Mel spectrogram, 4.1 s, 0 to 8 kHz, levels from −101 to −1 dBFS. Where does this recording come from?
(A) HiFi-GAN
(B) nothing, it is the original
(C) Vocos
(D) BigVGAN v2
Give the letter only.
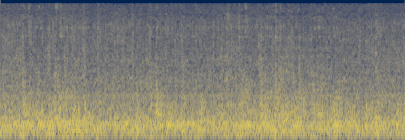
A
